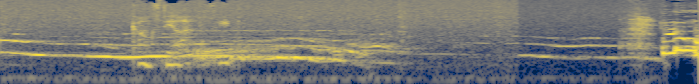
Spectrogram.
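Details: Husky singing, with Key the husky listening. Steady, long howl-like tones waver gently for about four seconds, then a softer held note follows. A sharp higher yelp cuts in at the very end.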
